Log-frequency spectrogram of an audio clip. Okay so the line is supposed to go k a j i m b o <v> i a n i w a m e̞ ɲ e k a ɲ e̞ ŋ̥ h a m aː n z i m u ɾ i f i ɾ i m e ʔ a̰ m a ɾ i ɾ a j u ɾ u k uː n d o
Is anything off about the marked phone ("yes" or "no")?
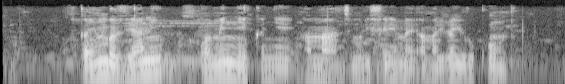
no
